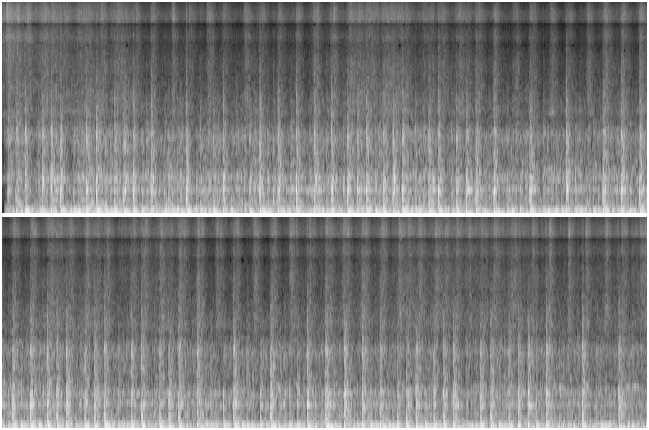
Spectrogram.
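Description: Percussion accompanying a Mexican ritual danza troupe: a drum beating a fast, steady rhythm, with a bright shaking of hand rattles along with it. It starts suddenly.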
